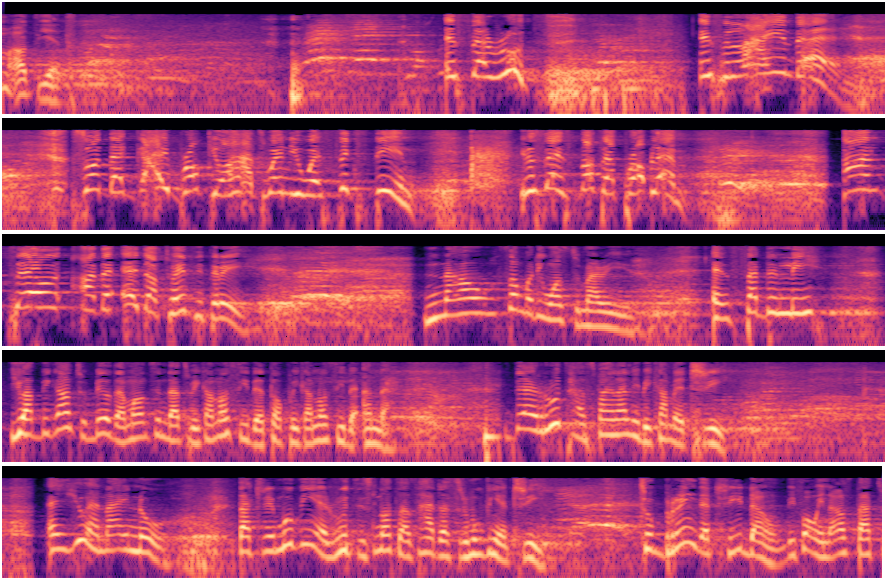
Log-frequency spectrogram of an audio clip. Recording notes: Preached At The Firstlove Centre, Ayeduase (Gathering Service).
